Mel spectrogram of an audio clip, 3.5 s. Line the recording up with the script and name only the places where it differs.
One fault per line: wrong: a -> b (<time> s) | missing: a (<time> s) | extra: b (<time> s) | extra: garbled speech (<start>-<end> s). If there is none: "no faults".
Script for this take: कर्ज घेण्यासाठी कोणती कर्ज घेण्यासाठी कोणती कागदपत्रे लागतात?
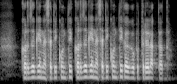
no faults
